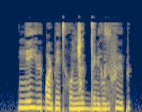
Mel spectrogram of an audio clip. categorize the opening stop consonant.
implosive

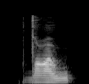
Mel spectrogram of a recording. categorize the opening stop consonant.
plain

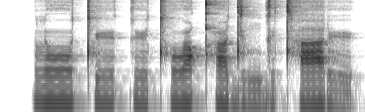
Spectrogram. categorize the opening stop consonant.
ejective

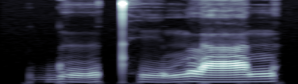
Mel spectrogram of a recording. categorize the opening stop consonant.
implosive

